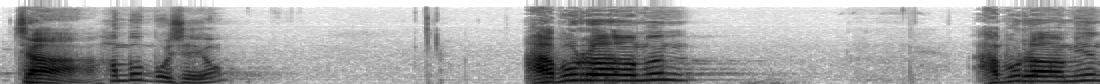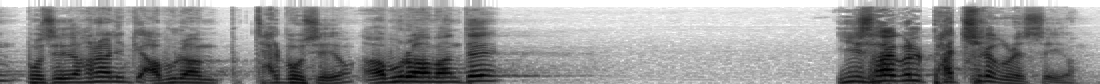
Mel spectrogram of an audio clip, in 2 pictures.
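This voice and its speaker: A male pastor preaching an emphatic sermon, repeatedly questioning his congregation and swinging between loud and quiet. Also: high-pitched, animated, normal speed, pauses often. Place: large church sanctuary. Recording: long hall reverb.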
